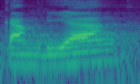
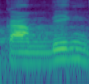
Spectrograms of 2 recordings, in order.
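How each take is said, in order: First: It is said with a final -iang sound. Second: It is said with a plain final -ing.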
